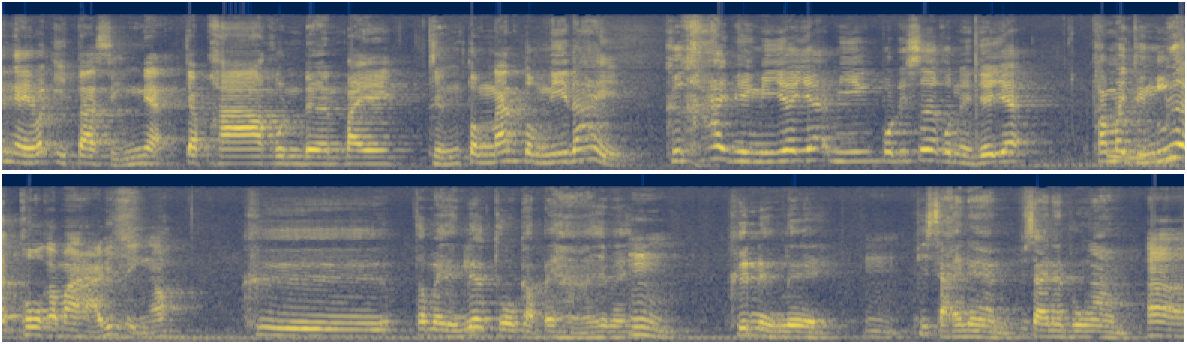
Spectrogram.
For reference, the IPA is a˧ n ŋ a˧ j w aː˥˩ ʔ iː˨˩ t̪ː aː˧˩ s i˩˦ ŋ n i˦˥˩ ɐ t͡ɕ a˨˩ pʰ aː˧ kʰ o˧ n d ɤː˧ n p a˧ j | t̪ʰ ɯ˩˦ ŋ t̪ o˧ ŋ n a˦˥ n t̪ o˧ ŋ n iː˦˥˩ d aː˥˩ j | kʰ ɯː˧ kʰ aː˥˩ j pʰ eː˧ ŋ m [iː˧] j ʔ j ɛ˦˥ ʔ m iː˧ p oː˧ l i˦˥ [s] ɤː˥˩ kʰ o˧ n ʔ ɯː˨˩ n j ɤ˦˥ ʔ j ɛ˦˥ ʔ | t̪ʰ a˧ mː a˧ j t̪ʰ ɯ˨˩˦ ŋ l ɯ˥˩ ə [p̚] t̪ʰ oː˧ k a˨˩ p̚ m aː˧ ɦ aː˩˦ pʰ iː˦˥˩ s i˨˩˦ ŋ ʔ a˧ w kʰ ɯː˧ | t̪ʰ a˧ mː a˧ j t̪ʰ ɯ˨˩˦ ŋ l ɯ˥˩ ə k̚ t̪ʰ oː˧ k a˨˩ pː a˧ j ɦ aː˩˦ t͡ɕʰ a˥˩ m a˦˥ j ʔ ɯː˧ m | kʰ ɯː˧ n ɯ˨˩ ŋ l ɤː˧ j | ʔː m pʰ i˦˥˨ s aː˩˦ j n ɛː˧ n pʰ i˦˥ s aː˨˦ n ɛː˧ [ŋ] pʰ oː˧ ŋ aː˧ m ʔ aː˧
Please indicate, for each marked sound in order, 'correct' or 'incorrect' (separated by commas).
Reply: correct, correct, incorrect, incorrect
